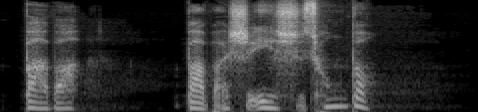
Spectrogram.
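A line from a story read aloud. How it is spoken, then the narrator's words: Embarrassed mumble. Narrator (Chinese): 爸爸的脸越发涨红，嘟囔着，老实的承认着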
